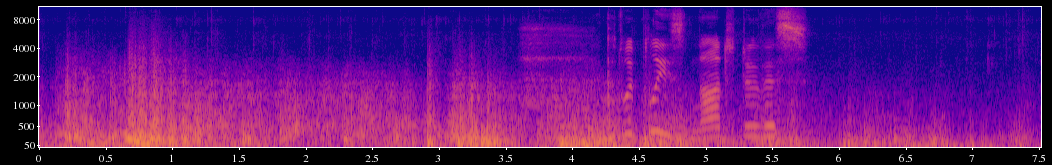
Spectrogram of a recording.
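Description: Thunder rolls and rain falls heavily in a video game, a loud, dense rumble and patter that carries on under a person's speech.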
